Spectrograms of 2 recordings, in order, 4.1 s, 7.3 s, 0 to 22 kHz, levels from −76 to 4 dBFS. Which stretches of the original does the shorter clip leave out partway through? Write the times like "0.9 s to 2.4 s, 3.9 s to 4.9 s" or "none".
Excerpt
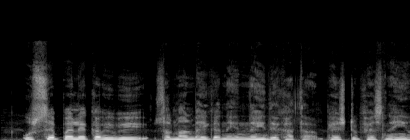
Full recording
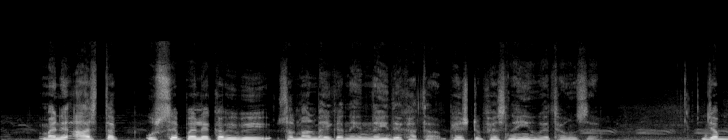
none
